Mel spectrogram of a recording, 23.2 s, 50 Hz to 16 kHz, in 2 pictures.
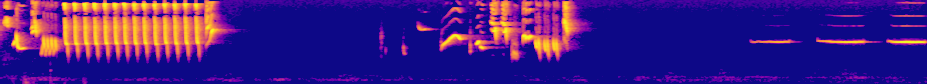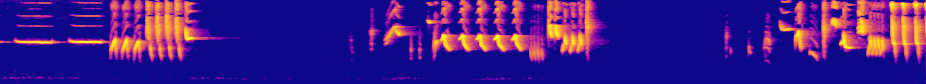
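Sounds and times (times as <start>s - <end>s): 
common nightingale singing: 0.0s - 2.9s, 4.8s - 7.2s, 9.4s - 14.2s, 16.2s - 19.1s, 20.6s - 23.1s.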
